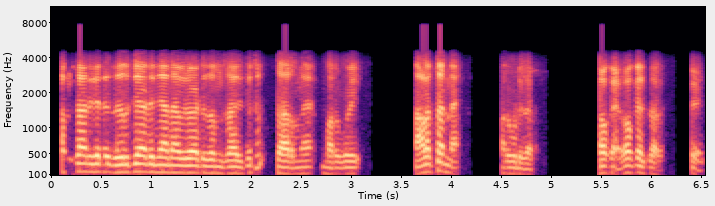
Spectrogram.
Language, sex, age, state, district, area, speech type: Malayalam, male, 45-60, Kerala, Alappuzha, urban, conversation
